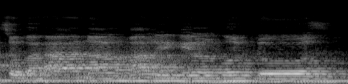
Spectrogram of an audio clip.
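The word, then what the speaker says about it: سبحان الملك القدوس: Jadi yang tepat itu paling tepat dibacanya subhanal subhanal malikil qudus. Subhanalikil qudus tiga tiga kali ya.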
